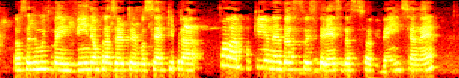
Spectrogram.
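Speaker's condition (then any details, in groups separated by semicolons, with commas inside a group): No condition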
